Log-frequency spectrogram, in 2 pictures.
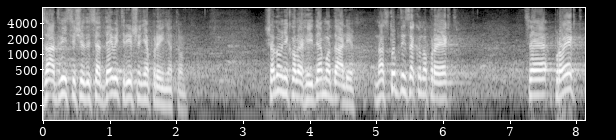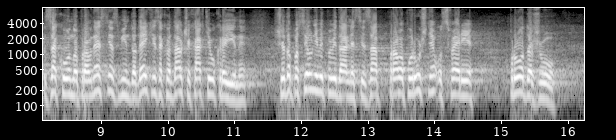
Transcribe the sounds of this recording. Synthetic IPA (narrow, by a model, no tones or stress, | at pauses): zɐd̪ʋʲisʲɐʃʲizd̪esʲat̪̚d̪ɛʋʲjɐtʲɾʲiʃenʲːɐpɾɪnʲɐt̪ɔ | ʃɐnɔwnʲikɔlˠɛɦɪjd̪ɛmɔd̪ɑlʲinɐst̪upnɪjzɐkɔnɔpɾɔɛkt̪ | t̪sɛpɾɔɛk̚t̪zɐkɔnʊpɾɔwnɛsenʲɐzʲmʲind̪ɔd̪ɛjɐkʲɪɣzɐkɔnɔd̪ɑwt͡ʃɪxɑktʲiwʊkɾɐjinɪ | ʃt͡ʃɔd̪ɔpɔsɪlˠenʲiʋʲid̪̚pɔʋʲid̪ɑlʲnʲɔsʲtʲizɐpɾɐʋɔpɔɾuʃenʲːɐusfɛɾʲi | pɾɔd̪ɐʒʊ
